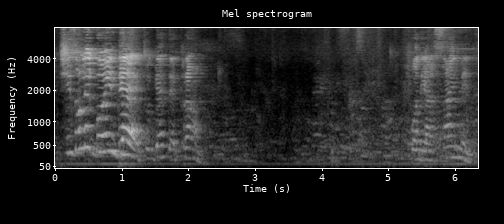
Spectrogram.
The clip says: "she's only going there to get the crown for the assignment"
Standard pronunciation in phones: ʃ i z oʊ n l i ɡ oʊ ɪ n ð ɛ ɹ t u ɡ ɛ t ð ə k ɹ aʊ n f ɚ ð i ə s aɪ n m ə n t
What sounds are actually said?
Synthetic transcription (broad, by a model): ʃ i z oʊ n l i ɡ oʊ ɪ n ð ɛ t u ɡ ɛ t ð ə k ɹ aʊ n f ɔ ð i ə s aɪ n m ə n t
